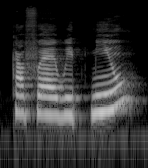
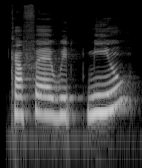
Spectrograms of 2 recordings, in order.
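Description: Both takes have the same delivery.

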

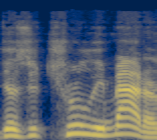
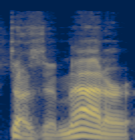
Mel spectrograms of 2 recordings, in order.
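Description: First: It is asked in a sincere, exploring way. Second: It is asked in a dismissive way.

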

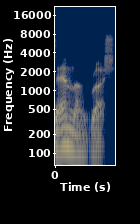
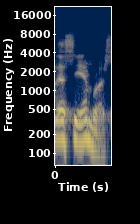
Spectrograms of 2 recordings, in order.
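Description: First: SEM is said as a single word. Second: SEM is spelled out as separate letters. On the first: The speaker calls it right. "it's SEMrush. It's official now" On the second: The speaker calls it wrong. "Not SEMrush"

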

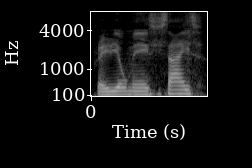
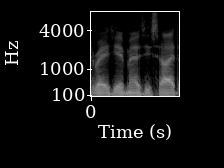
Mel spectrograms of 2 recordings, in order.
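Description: First: It is said in a Liverpool accent. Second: It is said in the speaker's ordinary accent.

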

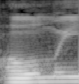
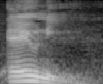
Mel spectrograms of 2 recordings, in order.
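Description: First: It is said in a standard accent. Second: It is said in a Philadelphia accent.

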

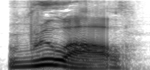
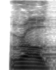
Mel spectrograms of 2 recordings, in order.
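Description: First: The name starts with a 'Roo' sound. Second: The name starts with a 'Roh' sound. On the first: The speaker calls it right. "You want to know how you pronounce his name?" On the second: The speaker calls it wrong. "I would have said that too. If you'd asked me"

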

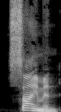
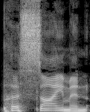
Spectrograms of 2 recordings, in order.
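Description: First: The initial P is silent, starting with S. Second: The initial P is pronounced before the S.

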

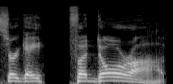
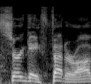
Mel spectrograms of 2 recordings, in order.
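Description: First: Fedorov is stressed on the middle syllable. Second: Fedorov is stressed on the first syllable. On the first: The speaker calls it right. "you need to put the emphasis on the middle syllable" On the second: The speaker calls it wrong. "It's not Sergei Fedorov"

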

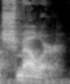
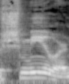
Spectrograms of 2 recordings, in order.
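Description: First: The vowel after 'Schm' is a short E. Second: The vowel after 'Schm' is a long E. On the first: The speaker calls it wrong. "not Schmeller" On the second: The speaker calls it right. "long E"

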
